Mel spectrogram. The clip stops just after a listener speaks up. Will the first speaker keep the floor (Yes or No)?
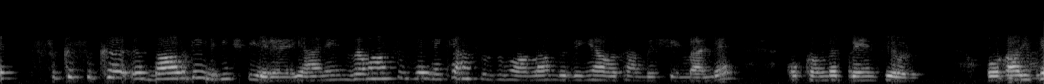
Yes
